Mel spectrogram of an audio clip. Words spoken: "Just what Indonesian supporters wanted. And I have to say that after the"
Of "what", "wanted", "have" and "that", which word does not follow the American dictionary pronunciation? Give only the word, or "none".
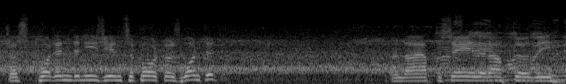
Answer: have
